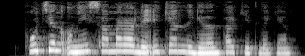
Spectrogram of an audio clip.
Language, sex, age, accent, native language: Uzbek, female, 19-29, Jizzax, Uzbek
